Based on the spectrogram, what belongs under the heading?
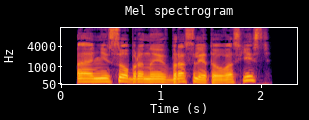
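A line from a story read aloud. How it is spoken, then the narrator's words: Plain. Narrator (Russian): спросил уже я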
